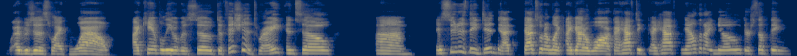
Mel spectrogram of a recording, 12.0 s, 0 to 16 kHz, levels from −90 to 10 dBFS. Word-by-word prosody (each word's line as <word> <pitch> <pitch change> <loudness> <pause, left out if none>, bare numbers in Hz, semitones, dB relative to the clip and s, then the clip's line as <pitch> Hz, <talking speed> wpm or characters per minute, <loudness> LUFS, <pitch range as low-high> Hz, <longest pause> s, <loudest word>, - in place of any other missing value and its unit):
W 205 0 +1
I - - -10
was 200 -1 0
just, 190 -2 +2
like, 170 -3 -2
wow, 165 -4 +2 0.3
I 190 0 +3
can't 220 +3 -1
believe 210 -1 +6
it 200 - -3
was 185 -2 -6
so 205 -2 +2
deficient, 270 - -4
right? 210 +8 -1
And 205 -1 -3
so, 200 -1 0 0.6
um, 180 -4 -2 0.4
as 215 +1 0
soon 295 +1 -4
as 285 -4 -4
they 255 -3 -2
did 250 +5 -3
that, 180 +1 0 0.2
that's 235 +2 +5
when 245 -1 -1
I'm, 225 -1 0
like, 205 -2 +1
I 200 0 +3
gotta 200 -2 +5
walk. 180 -2 +3
I 190 - +1
have 225 +4 +4
to 215 - +1
g 205 - -20
I 190 - -1
have 225 +4 +2
now 220 +2 -2
that 265 0 -9
I 235 - -2
know 205 +2 -2
there's 190 -2 -8
something, 205 -4 -4
200 Hz, 210 wpm, -23 LUFS, 185-220 Hz, 0.6 s, believe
